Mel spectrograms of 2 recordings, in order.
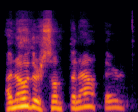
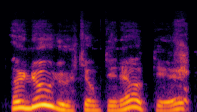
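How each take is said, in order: First: Said in the usual way. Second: Lightly put-on big beast voice; a hint of a lumbering forest creature; Bigfoot voice. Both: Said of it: "That's my Bigfoot voice".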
